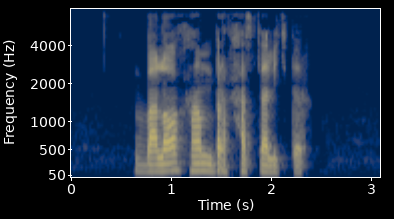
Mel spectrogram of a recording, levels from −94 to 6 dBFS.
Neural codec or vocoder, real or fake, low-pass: none; real; 7.2 kHz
